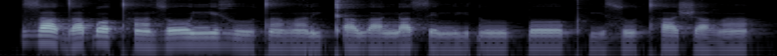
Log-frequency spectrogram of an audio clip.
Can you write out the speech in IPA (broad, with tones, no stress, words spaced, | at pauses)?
za˦˨da˦ɓɔ˦ tʰã˨ zoː˦ɲɪ˦ ɣuː˨tã˨βã˨ ɾi˦kʼa˨wa˨ŋa˦ sɪ˨ni˨ɗuː˨ k͡poː˦pʰi˨zu˦ tʰa˦ʃa˨βã˦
